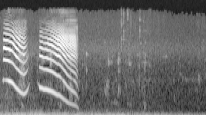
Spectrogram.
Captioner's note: animal call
